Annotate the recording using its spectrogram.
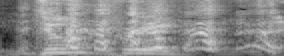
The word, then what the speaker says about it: Dupri: Hey, Jermaine Dupri? Dupri. That's how you say it.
